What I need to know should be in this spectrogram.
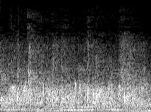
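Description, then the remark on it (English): An audience claps steadily for Jesus Christ for a sustained stretch, a dense, loud wash of many hands with a low hum underneath and no clear pauses. “Let's clap for our Lord Jesus Christ.”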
